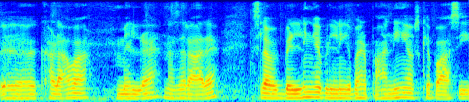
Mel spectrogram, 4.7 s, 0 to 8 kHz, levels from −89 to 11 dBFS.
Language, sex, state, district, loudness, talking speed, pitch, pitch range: Hindi, male, Delhi, New Delhi, -19 LUFS, 255 wpm, 125 Hz, 120-135 Hz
